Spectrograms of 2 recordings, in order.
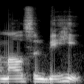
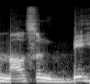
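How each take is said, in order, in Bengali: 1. শেষ শব্দটি শেষে 'i' স্বরধ্বনি দিয়ে শেষ হয়। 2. শেষ শব্দটি কোনো শেষ স্বরধ্বনি ছাড়া শেষ হয়। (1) "আমরা বিহি উচ্চারণ করব" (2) "বিহ না বলে"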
